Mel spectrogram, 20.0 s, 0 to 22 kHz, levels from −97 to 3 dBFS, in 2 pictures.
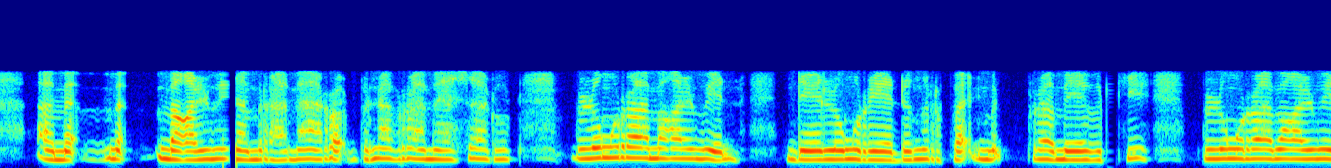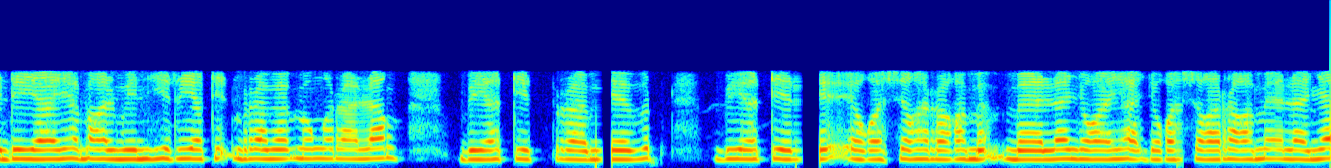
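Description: Speech over a telephone-band line, heard with packet loss with pitch repetition at 1.68 s, 8.32 s, 14.46 s, 15.96 s and 18.82 s. The gaps last 100, 60, 120, 180 and 40 ms. The first comes just before "namra marot ba navra". The third follows "ba qia tit pra". Each time the receiver repeats the last pitch period, so the sound briefly buzzes and holds, then fades, worst in the 180 ms gap.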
